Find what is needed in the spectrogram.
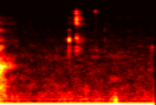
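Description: Near silence with a faint computer mouse click about a second in.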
